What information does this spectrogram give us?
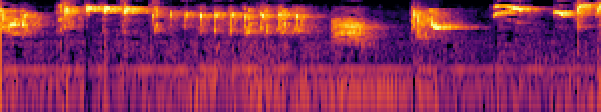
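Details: Orange-headed thrush in energetic song: a long buzzy trilled phrase, then a lower warbled note, a rising sharp whistle and squeaky high notes within three seconds.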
